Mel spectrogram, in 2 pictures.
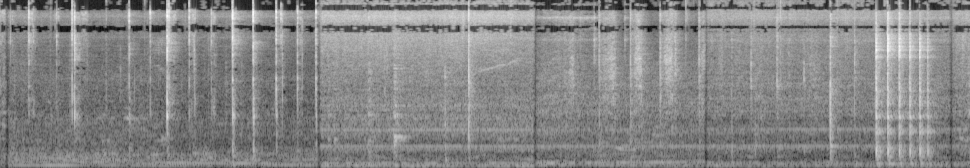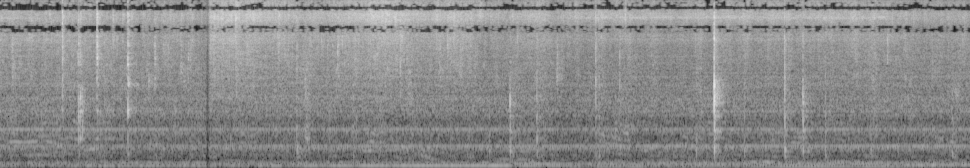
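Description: A metal spoon clicking and scraping against a ceramic bowl as cooked rice is mixed with egg yolk, then a quick run of about six loud sharp knocks around eleven seconds in as the bowl is emptied into a nonstick wok. After that, a spatula stirs and scrapes the rice in the wok over a steady faint hum.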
